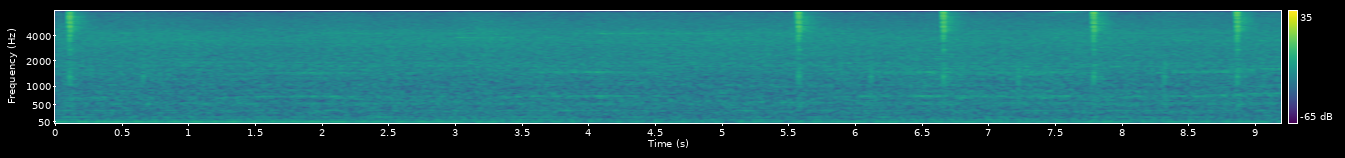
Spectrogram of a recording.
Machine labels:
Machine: valve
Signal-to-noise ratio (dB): -6 dB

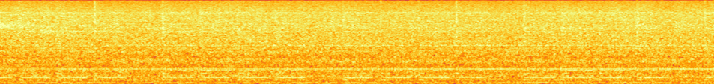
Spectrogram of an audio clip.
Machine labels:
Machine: slide rail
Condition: normal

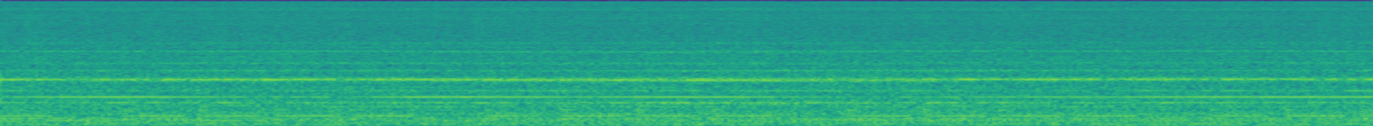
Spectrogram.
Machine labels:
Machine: slide rail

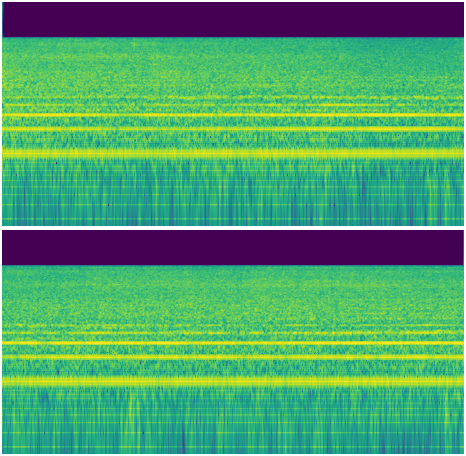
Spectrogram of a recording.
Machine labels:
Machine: fan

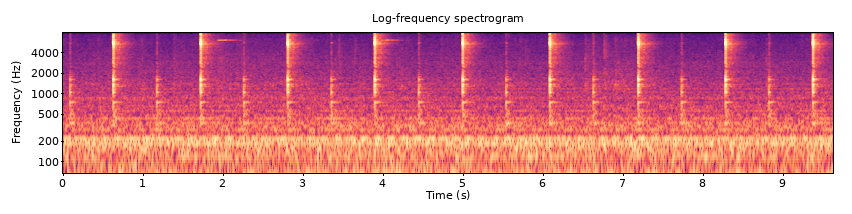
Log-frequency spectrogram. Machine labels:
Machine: valve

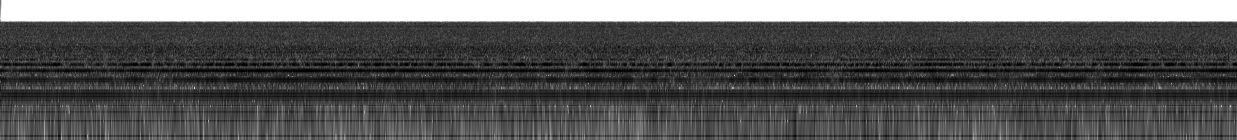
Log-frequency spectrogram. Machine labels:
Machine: fan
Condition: normal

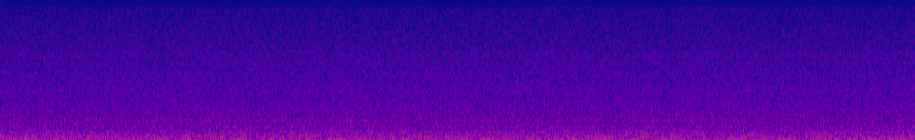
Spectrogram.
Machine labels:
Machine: fan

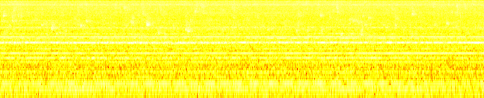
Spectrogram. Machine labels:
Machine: pump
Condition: normal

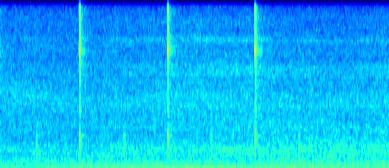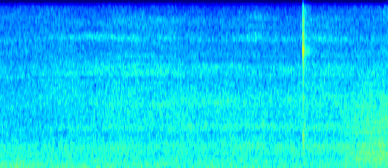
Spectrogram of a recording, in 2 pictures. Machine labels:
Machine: valve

